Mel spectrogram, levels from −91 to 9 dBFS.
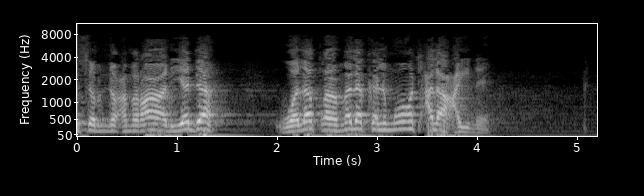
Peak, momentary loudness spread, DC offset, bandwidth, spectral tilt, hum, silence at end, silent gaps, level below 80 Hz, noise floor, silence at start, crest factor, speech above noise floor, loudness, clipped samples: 0 dBFS; 12 LU; under 0.1%; 7 kHz; -8 dB/octave; none; 1.1 s; none; -42 dBFS; -60 dBFS; 0 s; 18 dB; 43 dB; -17 LUFS; under 0.1%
